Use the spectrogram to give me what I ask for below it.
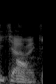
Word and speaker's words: Kamek: Rose sounds like Kamek or Comic or however you pronounce that. – Right. It would be Kamek, yeah, probably.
